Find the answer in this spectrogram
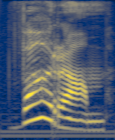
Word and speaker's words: varam: The rhythm is yes, no.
